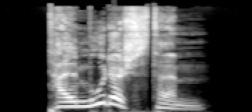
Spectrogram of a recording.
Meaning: strong dative masculine/neuter singular superlative degree of talmudisch
- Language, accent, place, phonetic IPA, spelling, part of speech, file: German, Germany, Berlin, [talˈmuːdɪʃstəm], talmudischstem, adjective, De-talmudischstem.ogg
